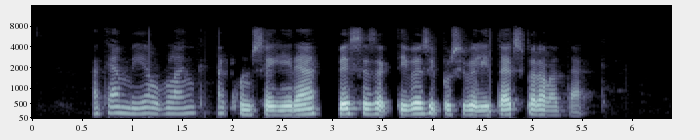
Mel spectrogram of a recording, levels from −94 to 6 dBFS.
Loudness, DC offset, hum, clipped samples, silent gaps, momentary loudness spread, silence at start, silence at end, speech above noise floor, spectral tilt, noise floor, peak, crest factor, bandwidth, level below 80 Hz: -20 LUFS; under 0.1%; none; under 0.1%; 2.89-3.06 s; 17 LU; 0.6 s; 0.9 s; 63 dB; -7 dB/octave; -83 dBFS; -2 dBFS; 18 dB; 7.6 kHz; -64 dBFS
